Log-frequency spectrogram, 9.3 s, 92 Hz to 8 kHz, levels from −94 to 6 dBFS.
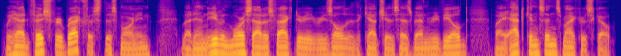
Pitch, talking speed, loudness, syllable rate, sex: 95 Hz, 140 wpm, -19 LUFS, 4.6 syllables/s, male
